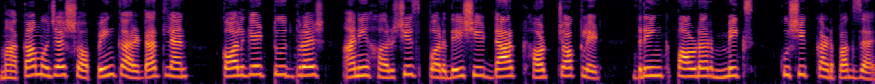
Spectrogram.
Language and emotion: Goan Konkani, neutral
